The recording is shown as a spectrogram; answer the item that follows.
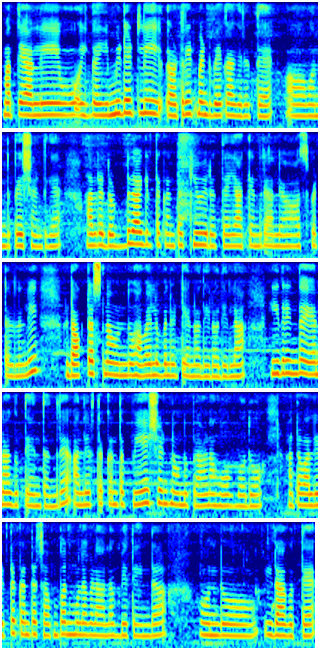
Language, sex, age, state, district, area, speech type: Kannada, female, 30-45, Karnataka, Kolar, rural, spontaneous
